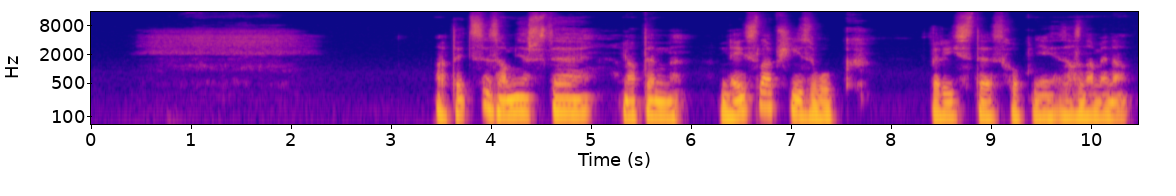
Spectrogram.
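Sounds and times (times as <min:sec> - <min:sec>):
breath in: 0:00.4 - 0:02.4
speech: 0:03.4 - 0:07.8, 0:08.4 - 0:10.4.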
